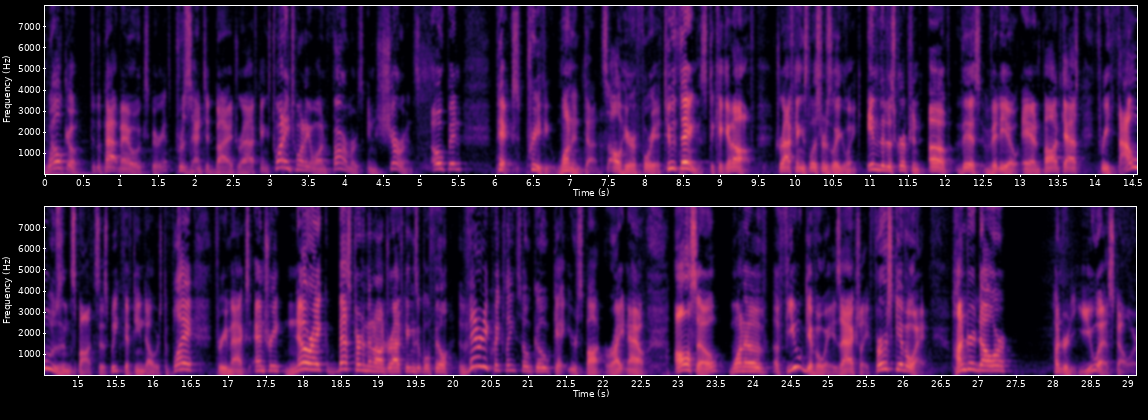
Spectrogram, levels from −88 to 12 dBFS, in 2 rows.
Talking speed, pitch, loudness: 180 wpm, 180 Hz, -24 LUFS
